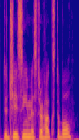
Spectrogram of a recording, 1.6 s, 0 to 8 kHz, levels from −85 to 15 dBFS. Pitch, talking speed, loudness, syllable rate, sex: 180 Hz, 190 wpm, -15 LUFS, 4.8 syllables/s, female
